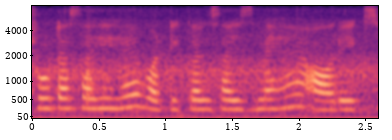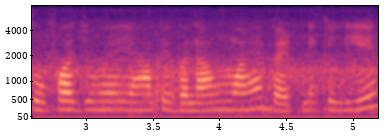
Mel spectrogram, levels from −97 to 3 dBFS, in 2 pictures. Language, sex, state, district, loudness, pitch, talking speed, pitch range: Hindi, female, Chhattisgarh, Raipur, -19 LUFS, 235 Hz, 245 wpm, 225-260 Hz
